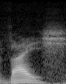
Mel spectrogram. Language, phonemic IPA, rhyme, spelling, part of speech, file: German, /vaɪ̯ç/, -aɪ̯ç, weich, adjective, De-weich.ogg
- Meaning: soft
